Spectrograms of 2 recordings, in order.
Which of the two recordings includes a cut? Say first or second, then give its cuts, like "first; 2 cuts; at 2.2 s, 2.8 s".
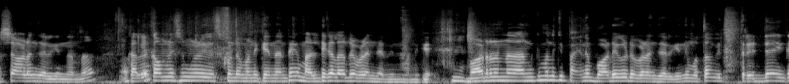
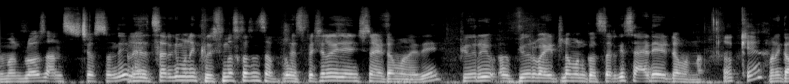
second; 1 cut; at 1.3 s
